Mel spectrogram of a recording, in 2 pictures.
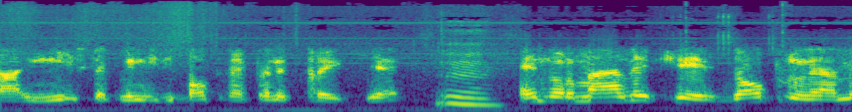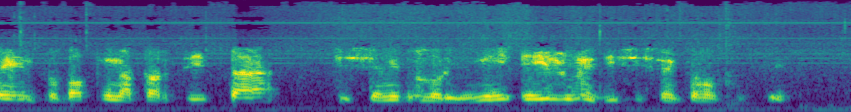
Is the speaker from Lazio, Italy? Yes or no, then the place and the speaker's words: no; Padua, Veneto, Italy; now in Varese, Italy; Io sono varese in questo momento per questioni di spostamenti, però sono di Padova.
